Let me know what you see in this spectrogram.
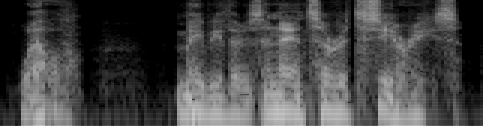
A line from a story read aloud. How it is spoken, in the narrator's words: I muttered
